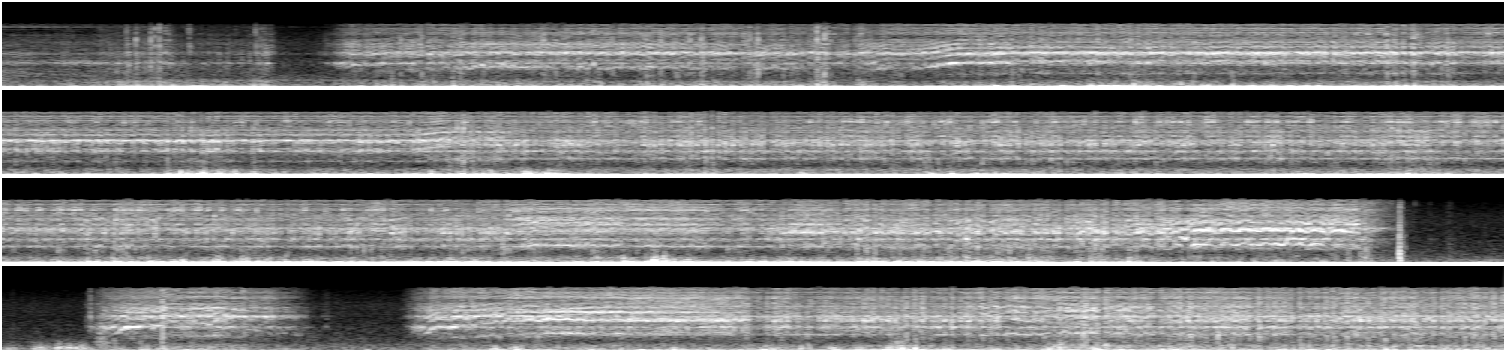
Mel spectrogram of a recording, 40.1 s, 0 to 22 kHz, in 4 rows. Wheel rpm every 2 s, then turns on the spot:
20, 80, 120, 150, 160, 160, 180, 200, 200, 200, 200, 200, 190, 200, 120, 70, 100, 200, 200, 200.
0-2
